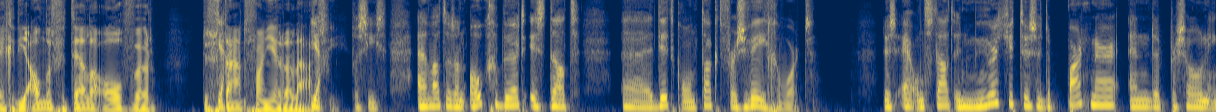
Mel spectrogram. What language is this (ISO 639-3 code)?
nld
